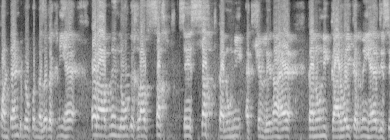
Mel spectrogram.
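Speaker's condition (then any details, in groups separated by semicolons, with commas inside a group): No condition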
